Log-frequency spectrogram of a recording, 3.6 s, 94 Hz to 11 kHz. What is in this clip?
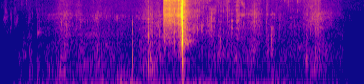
A quick and determined bite into an apple (large attack). Recorded in a hifi sound studio at Stanford U with a Sony PCM D-50 very close to the source, a yellow/green golden delicious.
